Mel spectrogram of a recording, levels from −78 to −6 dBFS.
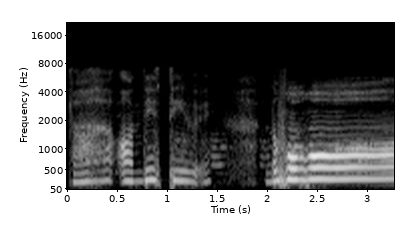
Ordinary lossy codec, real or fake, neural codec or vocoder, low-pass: none; real; none; 7.2 kHz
